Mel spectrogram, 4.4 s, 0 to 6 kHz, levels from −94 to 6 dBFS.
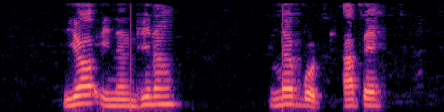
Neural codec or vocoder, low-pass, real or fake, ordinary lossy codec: none; 5.4 kHz; real; AAC, 32 kbps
